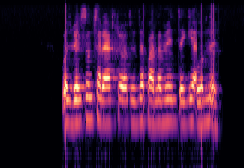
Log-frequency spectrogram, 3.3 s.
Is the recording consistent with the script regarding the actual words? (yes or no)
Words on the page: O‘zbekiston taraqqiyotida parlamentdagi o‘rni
yes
